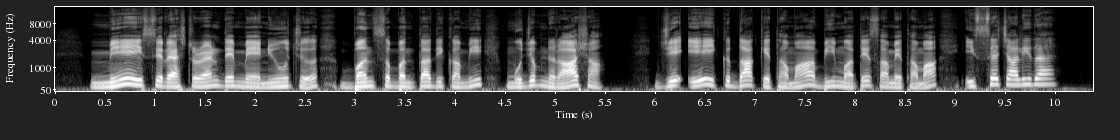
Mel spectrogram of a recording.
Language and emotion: Dogri, disgusted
